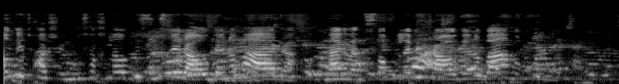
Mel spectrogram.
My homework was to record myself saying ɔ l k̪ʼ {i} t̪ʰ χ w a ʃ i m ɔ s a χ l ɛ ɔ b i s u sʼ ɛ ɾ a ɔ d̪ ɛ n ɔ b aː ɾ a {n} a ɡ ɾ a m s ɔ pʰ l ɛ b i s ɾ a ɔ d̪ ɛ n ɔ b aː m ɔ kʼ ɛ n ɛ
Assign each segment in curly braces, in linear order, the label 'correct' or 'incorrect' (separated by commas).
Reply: correct, incorrect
